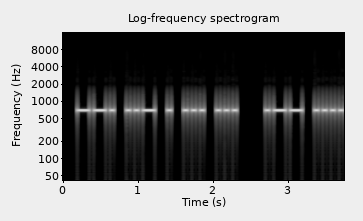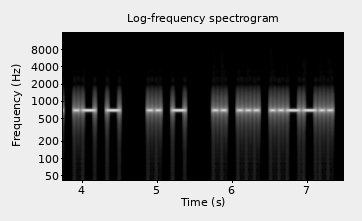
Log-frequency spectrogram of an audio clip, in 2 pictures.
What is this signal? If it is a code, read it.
Morse code, heard as a keyed tone, about 22 wpm, 700 Hz. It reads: GUESS WHAT IT IS?
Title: Sentences from Top 1500 Words 22wpm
